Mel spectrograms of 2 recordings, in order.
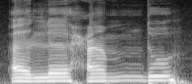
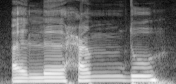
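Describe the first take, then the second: First: The l is released with a small bounce. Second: The l is released with a small bounce.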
